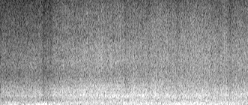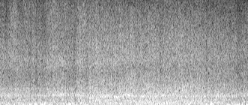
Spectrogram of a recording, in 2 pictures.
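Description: Heavy rain with wind buffeting the microphone, under a steady rushing hiss that swells about half a second in and eases near the end.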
